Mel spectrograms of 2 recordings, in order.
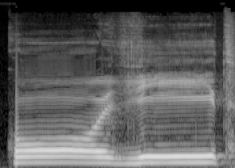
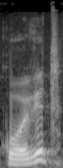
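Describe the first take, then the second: First: Neither syllable is stressed, flat and robotic. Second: The stress is on the first syllable. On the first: "ну как робот сейчас постарался, да, вообще без ударения" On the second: "ставят ударение на первый слог"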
